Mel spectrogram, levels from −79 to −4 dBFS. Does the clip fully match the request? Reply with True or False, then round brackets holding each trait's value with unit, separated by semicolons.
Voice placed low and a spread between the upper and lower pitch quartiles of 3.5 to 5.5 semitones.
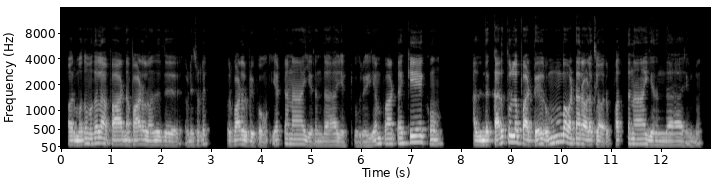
True (115 Hz; 3.9 semitones)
